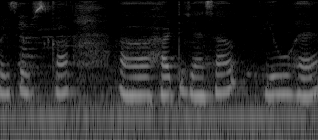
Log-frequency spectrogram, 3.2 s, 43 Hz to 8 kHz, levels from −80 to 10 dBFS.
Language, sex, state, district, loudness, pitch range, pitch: Hindi, female, Uttarakhand, Tehri Garhwal, -39 LUFS, 225-245 Hz, 230 Hz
